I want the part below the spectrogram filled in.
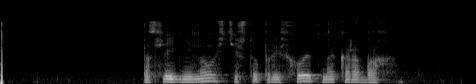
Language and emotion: Russian, neutral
